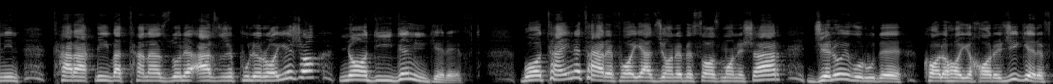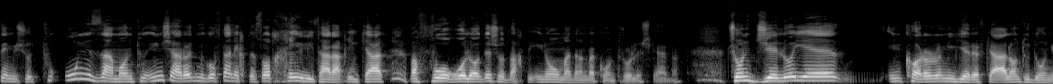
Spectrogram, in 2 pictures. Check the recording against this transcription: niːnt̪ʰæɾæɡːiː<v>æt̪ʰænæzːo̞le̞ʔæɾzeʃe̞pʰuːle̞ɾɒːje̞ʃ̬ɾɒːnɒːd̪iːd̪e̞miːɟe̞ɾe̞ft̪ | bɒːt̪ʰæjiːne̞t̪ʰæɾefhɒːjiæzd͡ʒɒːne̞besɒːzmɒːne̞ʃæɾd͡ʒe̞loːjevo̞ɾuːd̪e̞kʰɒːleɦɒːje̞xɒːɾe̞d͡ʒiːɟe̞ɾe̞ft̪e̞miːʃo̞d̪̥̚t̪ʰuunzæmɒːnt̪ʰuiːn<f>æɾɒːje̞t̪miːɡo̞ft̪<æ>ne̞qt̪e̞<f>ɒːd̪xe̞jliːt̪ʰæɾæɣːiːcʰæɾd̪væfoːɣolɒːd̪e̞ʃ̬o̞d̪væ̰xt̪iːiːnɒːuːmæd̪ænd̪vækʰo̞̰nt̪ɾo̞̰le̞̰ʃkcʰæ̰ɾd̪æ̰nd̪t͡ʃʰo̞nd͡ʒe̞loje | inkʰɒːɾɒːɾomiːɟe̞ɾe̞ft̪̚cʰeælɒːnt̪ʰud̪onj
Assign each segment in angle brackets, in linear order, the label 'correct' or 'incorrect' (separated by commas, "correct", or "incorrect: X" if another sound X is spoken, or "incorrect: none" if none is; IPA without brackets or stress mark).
correct, incorrect: ʃ, correct, incorrect: s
